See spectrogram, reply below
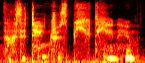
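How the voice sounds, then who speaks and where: A woman's voice: fairly quick, sharp tone, whispered, natural voice. A woman playing a proud, melancholy Japanese court lady in a radio drama, speaking in a dry, world-weary way. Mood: brooding.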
